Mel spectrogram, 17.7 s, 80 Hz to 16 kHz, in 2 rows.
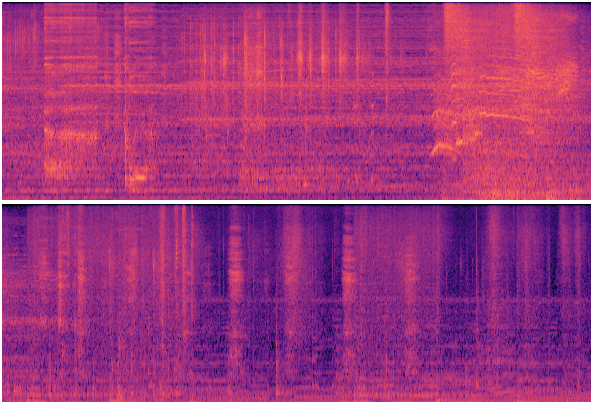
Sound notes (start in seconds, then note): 5.4 Claire whimpering; 6.3 Claire screams; 12.3 suspenseful music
